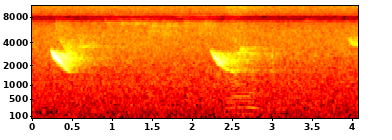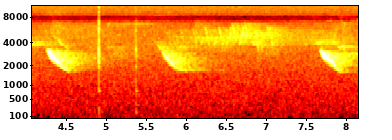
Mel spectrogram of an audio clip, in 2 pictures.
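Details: More than one veery calling at Sosebee Cove, giving five slurred, downward-falling 'veer' notes spaced roughly one and a half to two seconds apart, some louder and nearer than others, against soft steady background noise.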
